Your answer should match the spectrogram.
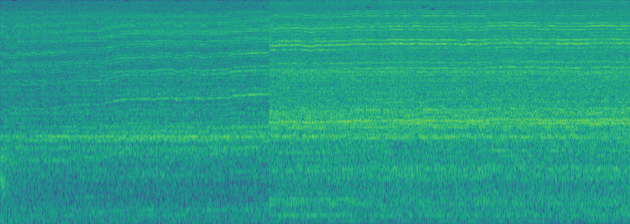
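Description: Kenwood stand mixer motor running steadily while kneading pizza dough, a continuous whine. About two and a half seconds in its tone shifts and it gets slightly louder as the speed is turned up.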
